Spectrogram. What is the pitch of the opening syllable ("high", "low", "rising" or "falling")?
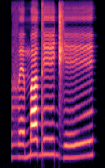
low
